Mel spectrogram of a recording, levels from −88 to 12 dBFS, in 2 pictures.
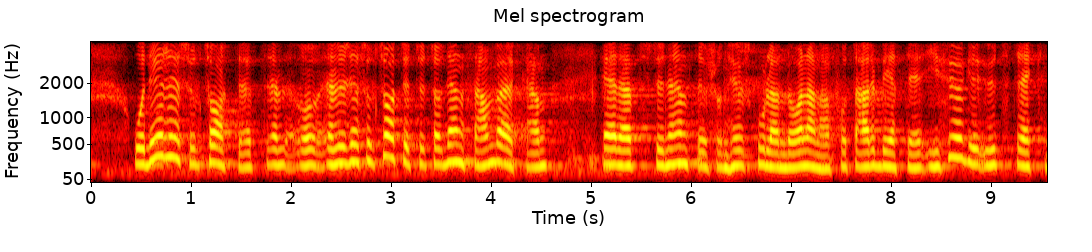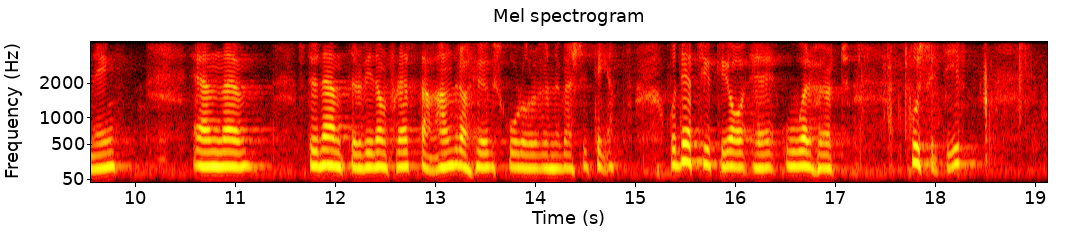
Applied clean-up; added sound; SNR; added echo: none; none; none; none.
